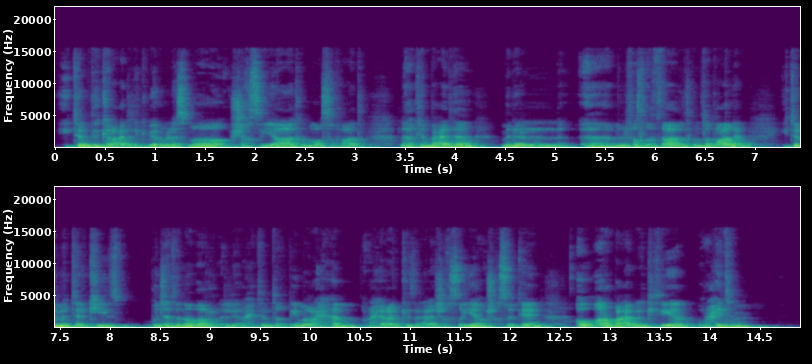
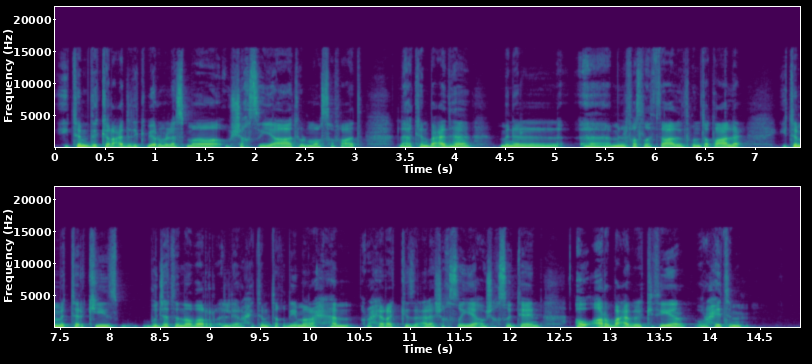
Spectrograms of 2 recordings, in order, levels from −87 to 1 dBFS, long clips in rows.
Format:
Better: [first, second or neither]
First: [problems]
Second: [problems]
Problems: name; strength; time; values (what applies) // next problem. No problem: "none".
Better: second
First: room echo; slight; dies away in 0.4 s // off-mic speech; far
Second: none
